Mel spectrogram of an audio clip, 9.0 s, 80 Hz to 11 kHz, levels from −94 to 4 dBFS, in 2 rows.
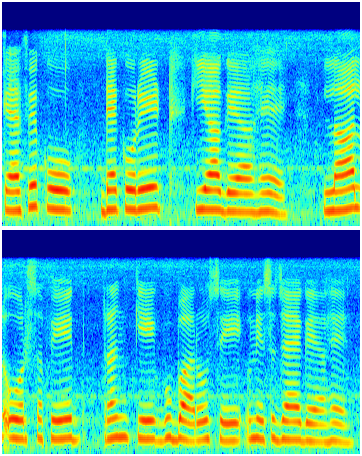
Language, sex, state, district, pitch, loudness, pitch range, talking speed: Hindi, male, Haryana, Rohtak, 240 Hz, -15 LUFS, 225-250 Hz, 115 wpm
